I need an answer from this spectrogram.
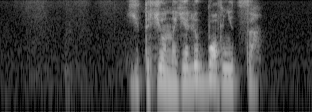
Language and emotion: Russian, angry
